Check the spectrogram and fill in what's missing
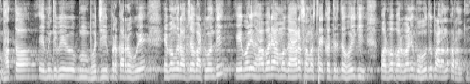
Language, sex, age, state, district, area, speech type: Odia, male, 45-60, Odisha, Jajpur, rural, spontaneous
